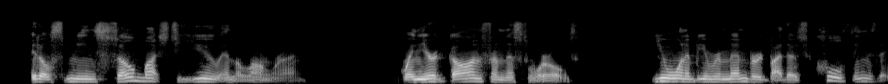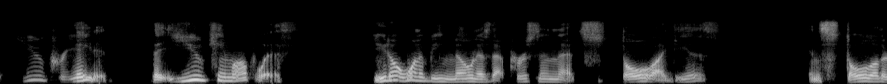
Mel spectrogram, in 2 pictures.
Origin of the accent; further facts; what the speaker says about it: Jacksonville, Florida, United States; moved away as an adult; also born or lived in Oregon; now in North Carolina, United States; I grew up in Jacksonville, Florida. I lived there for 27 years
